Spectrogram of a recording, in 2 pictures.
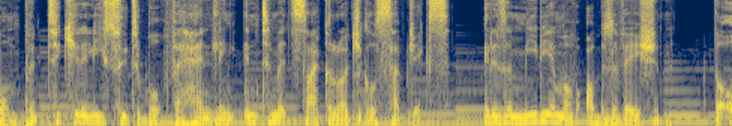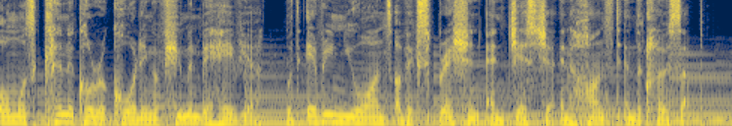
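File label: Film Explainer voice over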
